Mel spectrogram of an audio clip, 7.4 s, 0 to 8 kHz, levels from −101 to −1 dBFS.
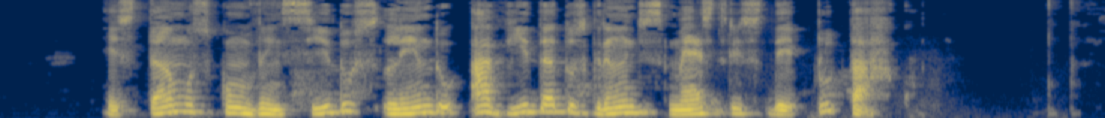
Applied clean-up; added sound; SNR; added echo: neural mask model Resemble Enhance denoiser.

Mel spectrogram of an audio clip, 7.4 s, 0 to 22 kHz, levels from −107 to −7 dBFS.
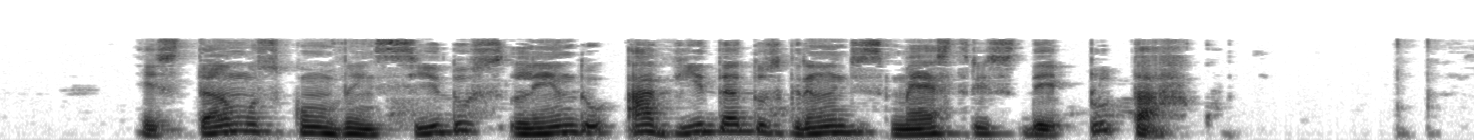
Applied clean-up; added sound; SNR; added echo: none; none; none; none.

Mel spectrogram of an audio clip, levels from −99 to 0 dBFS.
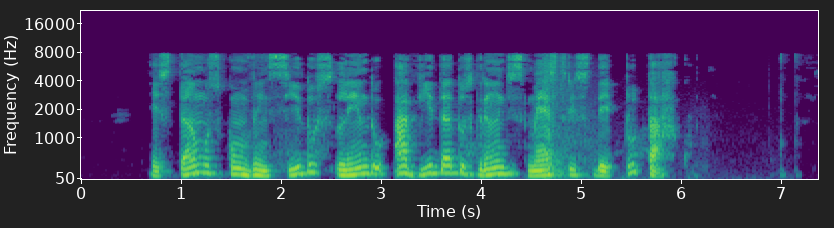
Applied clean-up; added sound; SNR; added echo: neural separator model SepFormer DNS4.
